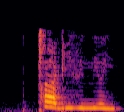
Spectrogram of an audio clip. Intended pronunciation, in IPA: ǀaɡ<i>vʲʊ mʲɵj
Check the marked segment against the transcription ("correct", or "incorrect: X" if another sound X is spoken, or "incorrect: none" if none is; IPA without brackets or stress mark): correct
